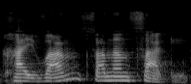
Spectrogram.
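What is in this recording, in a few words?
"Khaivansanansaks", pronunciations; Fourth Way; Beelzebub pronounciations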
